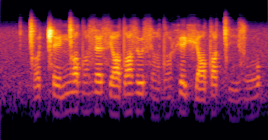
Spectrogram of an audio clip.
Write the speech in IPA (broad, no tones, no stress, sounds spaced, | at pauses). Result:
ɡ͡ǀ ʌ ǁ e ŋ͡ǀ ʌ dˤ i̤ z ɛ s i dˤ ɛ z ɯ s i̤ dˤ i̤ x e xʲ a tˤ i ǀ i̤ z o̤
